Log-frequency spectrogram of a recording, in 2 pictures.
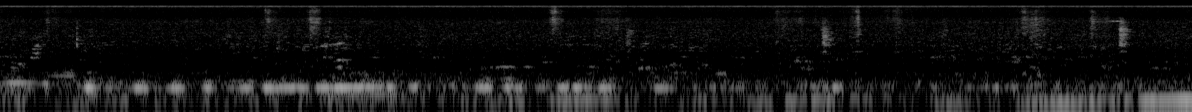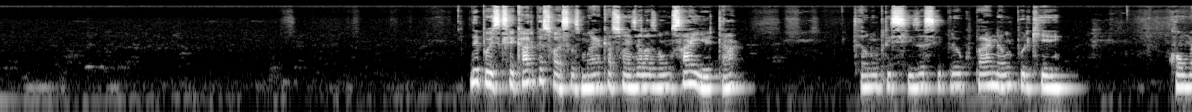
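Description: A brush strokes softly across canvas.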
